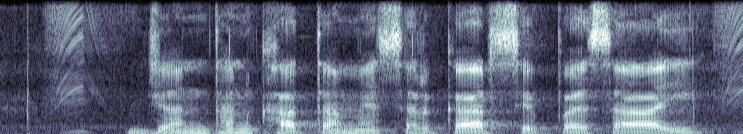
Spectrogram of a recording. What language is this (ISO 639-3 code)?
bho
